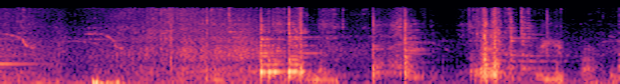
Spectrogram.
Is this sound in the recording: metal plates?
yes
